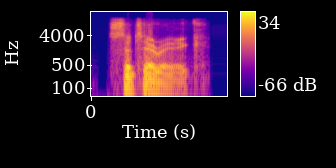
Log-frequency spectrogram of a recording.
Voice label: "satyric", British

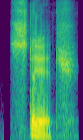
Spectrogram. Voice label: "stitch", American

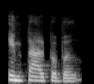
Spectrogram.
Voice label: "Impalpable", Indian

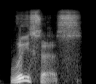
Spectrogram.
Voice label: "rhesus", British

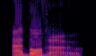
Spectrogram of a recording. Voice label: "ab ovo", British

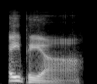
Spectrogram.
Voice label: "APR", British

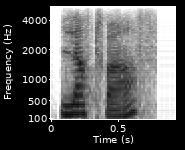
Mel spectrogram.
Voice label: "Luftwaffe", Indian

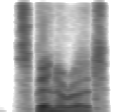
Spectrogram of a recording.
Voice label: "spinneret", British

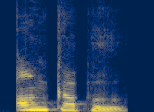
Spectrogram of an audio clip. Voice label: "uncouple", Indian

